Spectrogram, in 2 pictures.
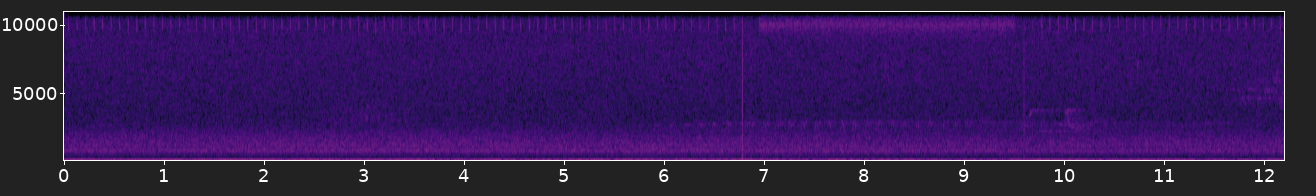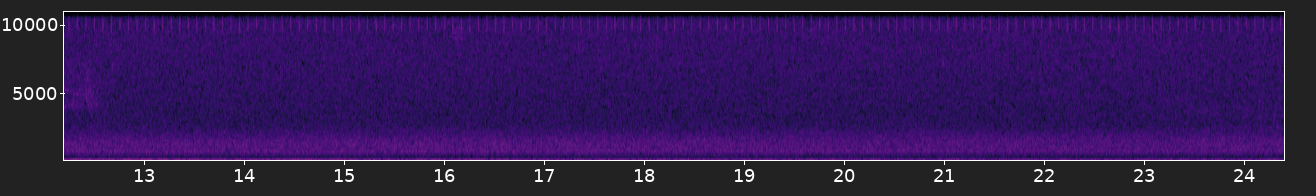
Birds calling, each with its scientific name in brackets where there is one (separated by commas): Northern Flicker (Colaptes auratus), Chestnut-sided Warbler (Setophaga pensylvanica)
